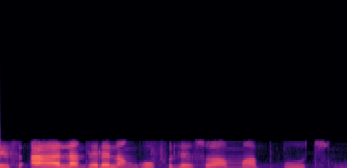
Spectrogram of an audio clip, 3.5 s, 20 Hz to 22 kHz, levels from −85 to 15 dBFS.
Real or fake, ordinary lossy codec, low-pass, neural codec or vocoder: real; Opus, 64 kbps; 3.6 kHz; none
